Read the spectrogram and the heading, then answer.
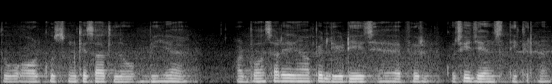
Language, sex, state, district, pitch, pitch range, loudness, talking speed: Hindi, male, Bihar, Patna, 130 Hz, 130-135 Hz, -17 LUFS, 240 wpm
